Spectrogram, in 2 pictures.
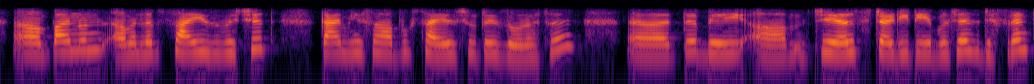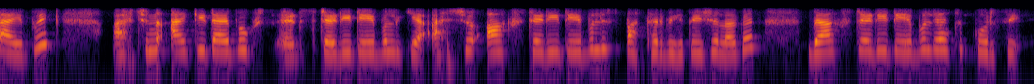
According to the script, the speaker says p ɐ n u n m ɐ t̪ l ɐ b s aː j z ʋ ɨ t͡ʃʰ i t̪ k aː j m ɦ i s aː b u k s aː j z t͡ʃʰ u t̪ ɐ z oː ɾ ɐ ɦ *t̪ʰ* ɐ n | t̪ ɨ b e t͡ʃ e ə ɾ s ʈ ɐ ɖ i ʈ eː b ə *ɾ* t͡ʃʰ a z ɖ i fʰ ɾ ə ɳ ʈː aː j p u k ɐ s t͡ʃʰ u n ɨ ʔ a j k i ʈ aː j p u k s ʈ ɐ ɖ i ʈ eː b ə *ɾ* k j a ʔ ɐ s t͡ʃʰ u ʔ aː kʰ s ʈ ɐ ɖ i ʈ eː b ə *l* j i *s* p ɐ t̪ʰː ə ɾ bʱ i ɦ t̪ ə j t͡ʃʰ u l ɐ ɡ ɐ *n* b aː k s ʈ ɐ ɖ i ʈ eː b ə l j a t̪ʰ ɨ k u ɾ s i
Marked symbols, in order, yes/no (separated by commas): yes, no, no, yes, yes, yes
